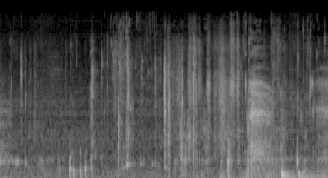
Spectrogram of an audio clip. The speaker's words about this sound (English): Take a drink of water here.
